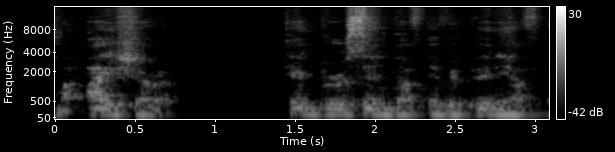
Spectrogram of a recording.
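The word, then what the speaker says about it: מעשר: It means tenth in the Hebrew and it's pronounced Ma'aishara.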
